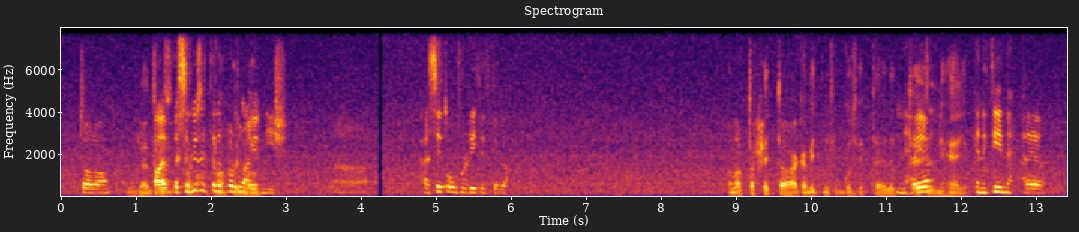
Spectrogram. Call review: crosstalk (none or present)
present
